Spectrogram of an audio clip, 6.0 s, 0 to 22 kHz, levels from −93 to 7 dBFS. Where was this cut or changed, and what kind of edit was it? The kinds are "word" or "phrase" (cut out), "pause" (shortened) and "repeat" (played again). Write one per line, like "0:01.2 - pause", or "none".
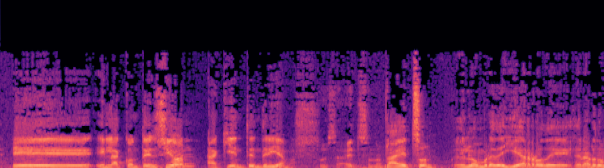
0:02.0 - pause
0:04.4 - pause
